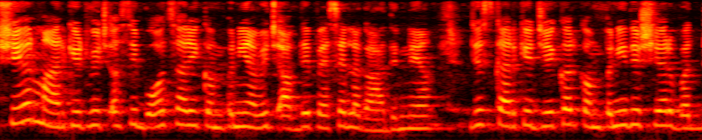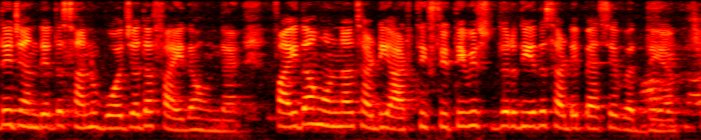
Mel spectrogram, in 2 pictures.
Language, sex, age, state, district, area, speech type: Punjabi, female, 18-30, Punjab, Mansa, urban, spontaneous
